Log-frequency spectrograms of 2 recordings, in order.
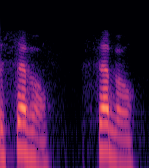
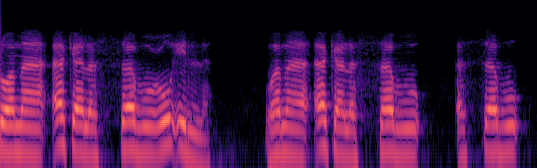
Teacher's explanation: انا يعني اكون حريص على ضم الباء مع العين · Shown in: second take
